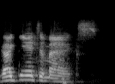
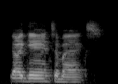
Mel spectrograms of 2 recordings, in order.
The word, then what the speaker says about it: Gigantamax: Gigantamax. Gynamax. – Vaginamax, yeah. – Okay, say it again so I can say it right. – Gigantamax.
